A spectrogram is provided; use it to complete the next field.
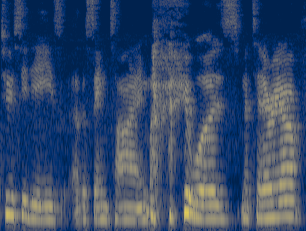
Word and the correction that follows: Meteora: from Materia. How do you pronounce it? – Was it Meteora? – Yeah, Meteora, I call it, from Linkin Park, and Amazing.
